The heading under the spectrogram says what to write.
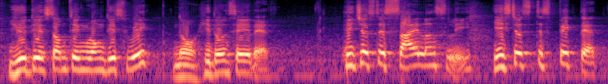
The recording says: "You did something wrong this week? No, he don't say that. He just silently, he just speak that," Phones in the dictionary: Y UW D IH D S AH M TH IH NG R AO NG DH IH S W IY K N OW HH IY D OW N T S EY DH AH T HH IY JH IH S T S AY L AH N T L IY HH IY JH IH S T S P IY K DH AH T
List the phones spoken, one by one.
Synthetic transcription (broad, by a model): Y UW D IH D S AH M T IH NG R AO NG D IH S W IY K N OW HH IY D OW N T S EY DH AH T HH IY JH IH S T S AY L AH N S L IY HH IY JH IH S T S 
